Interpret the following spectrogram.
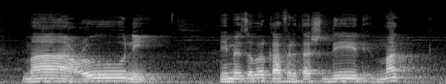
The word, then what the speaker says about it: الماعون: আবারও দেখুন, সুরতুল মাউনি, আইন গলা চিপ দিয়ে দুই নম্বর মাখরাজ, সুরতুল মাউনি মাক্কিয়াতুন।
